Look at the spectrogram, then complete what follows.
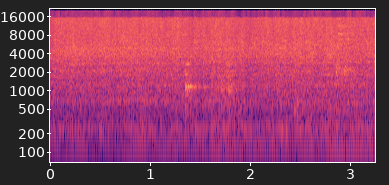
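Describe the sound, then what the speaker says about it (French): Peeled tomatoes stirred into a pan of cooked tomato paste for rougail de saucisses, giving a steady, loud broadband sizzle and hiss throughout with faint stirring scrapes, no voices. "Maintenant, on va ajouter les tomates pelées."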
